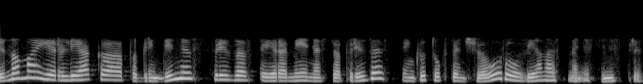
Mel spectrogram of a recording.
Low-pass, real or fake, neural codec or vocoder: 3.6 kHz; real; none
